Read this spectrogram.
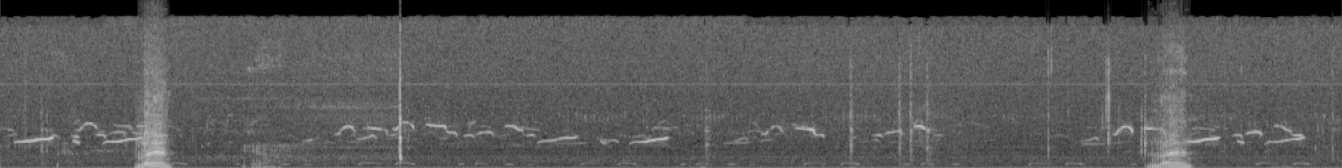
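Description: An animal calls out loudly nearby.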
